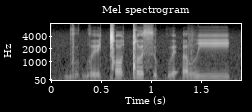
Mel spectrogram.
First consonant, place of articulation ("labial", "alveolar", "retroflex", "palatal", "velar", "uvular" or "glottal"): velar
